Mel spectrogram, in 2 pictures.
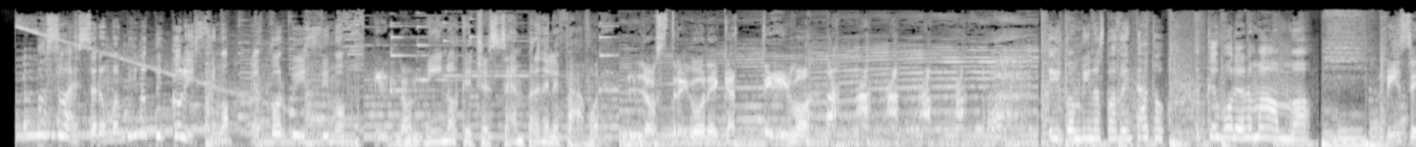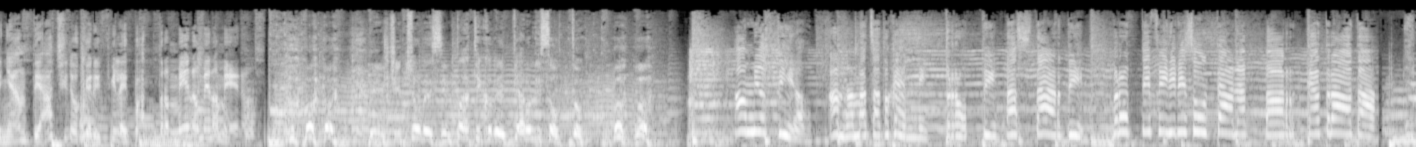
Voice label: Italian Animation

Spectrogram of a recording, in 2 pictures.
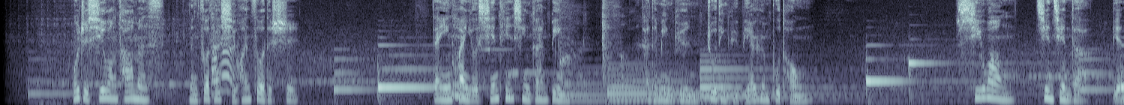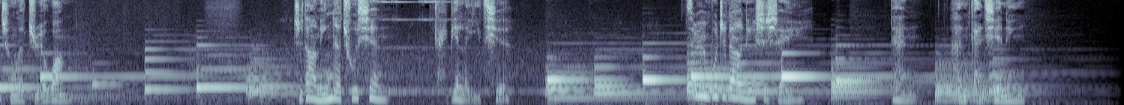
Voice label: Mandarin Campaign, Mandarin China Female; MOH Live On

